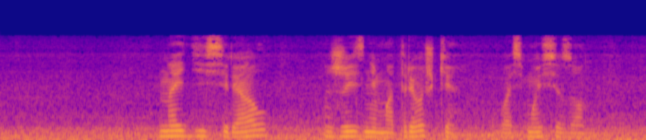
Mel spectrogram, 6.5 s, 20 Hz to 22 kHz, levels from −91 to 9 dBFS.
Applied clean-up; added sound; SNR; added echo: none; none; none; none.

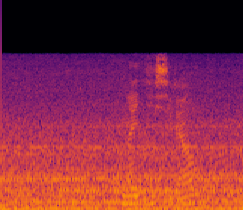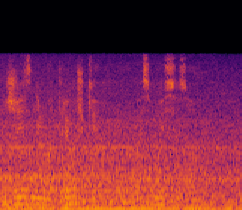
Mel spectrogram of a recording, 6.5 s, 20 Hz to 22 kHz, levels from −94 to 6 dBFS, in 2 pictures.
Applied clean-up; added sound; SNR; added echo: none; Train; -5 dB; none.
